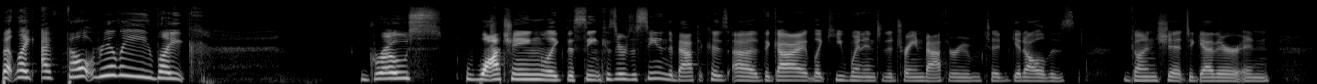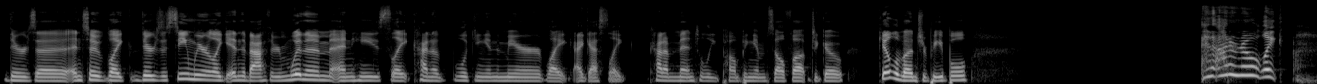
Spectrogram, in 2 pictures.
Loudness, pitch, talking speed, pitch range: -26 LUFS, 185 Hz, 195 wpm, 170-230 Hz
